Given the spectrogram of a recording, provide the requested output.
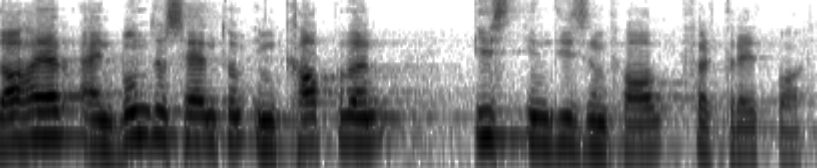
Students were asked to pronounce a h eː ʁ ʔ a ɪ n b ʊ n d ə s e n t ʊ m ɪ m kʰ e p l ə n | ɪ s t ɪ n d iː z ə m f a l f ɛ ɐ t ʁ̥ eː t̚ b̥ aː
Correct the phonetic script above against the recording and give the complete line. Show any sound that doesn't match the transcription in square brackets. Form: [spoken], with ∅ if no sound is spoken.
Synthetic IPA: a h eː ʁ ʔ a ɪ n b ʊ n d ə s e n t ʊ m ɪ m kʰ [a] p l ə n | ɪ s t ɪ n d iː z ə m f a l f ɛ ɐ t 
